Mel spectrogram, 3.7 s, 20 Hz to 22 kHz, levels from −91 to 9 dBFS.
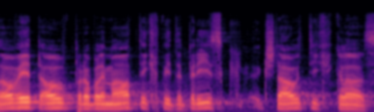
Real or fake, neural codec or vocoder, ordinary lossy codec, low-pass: real; none; none; 14.4 kHz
